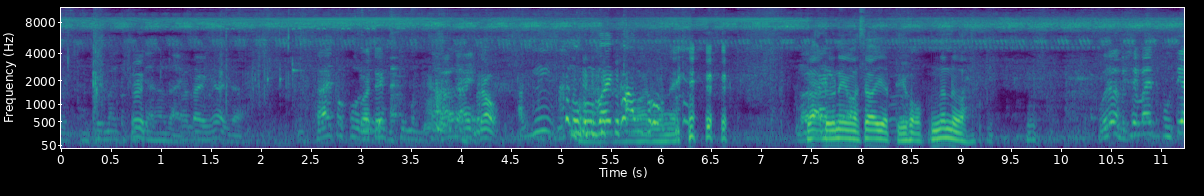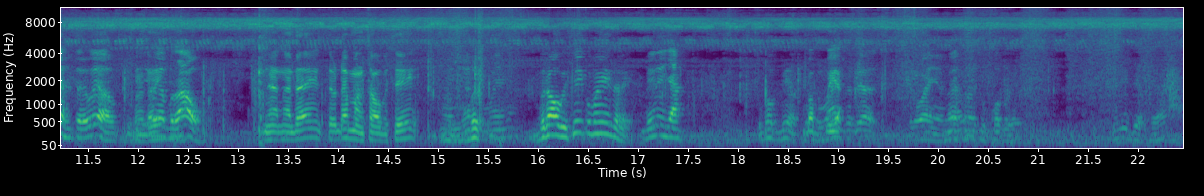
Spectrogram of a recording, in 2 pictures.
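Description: A steady, high-pitched chorus of night insects runs underneath throughout. People's voices talk indistinctly over it, on and off, and the voices are the loudest sound.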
